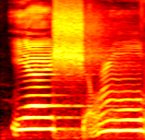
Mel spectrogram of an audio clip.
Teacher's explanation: Huruf ro dibaca secara tafkhim karena berharokat dhammah. Cara baca huruf ro ini adalah ditebalkan. Run apabila berhenti hukumnya mad arid li sukun.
